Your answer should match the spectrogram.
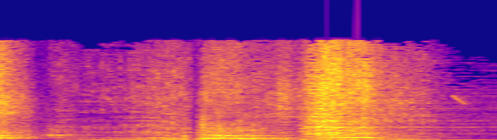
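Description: A hungry tiger roars, giving two loud, swelling bursts of rough, throaty growl about half a second apart after a quieter lead-in.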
